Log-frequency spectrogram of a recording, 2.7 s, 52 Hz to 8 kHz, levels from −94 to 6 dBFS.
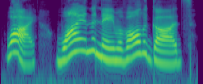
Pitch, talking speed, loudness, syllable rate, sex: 255 Hz, 175 wpm, -15 LUFS, 4.2 syllables/s, female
